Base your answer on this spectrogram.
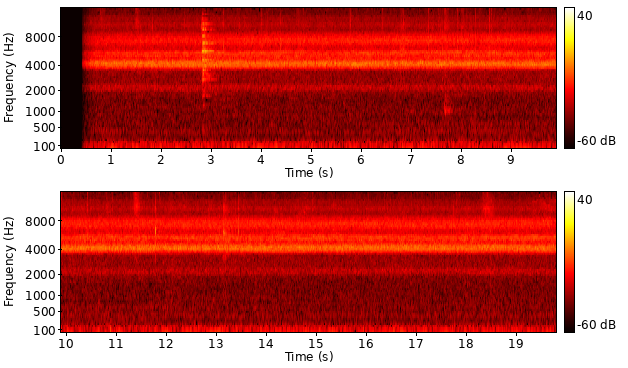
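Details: A giant short-tailed cricket gives a steady, shrill, unbroken trill over a low background rumble; this cricket comes above ground once a year, in the breeding season.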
